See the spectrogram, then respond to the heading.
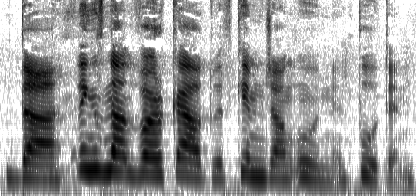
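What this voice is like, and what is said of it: Put-on foreign accent, broken English. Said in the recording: “We have wrong accent.”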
